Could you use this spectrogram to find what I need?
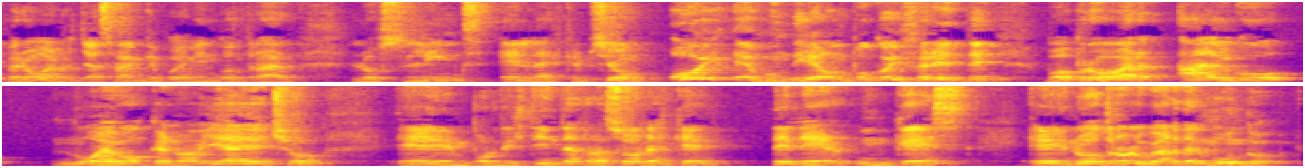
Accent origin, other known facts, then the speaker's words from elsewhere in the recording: Venezuela; now in Brisbane, Australia; soy un latino, específicamente venezolano, que vive en Brisbane, Australia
